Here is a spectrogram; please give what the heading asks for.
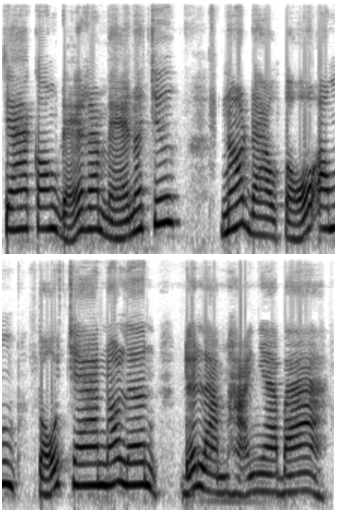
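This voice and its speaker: A woman doing a shrill, hot-tempered village wife. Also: lively intonation, slow. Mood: scolding. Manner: shrieking, scolding.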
